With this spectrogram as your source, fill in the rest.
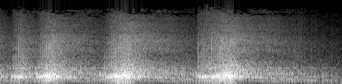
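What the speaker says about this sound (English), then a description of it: "we need to get a little exhaust blip" A motorcycle engine in a shop, still cold, gives three loud exhaust blips at an even spacing, each rev swelling and falling back to a rough idle between them.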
